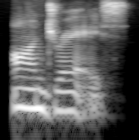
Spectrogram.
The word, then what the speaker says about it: Andres: Andres. And you did tell me the S is pronounced, right, Andres?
